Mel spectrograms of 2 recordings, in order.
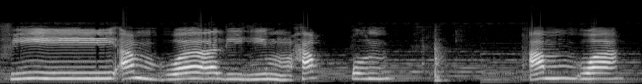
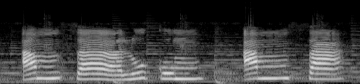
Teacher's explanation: mimnya jelas sukunnya, tidak pakai dimasukkan atau didengungkan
